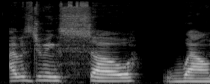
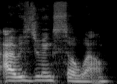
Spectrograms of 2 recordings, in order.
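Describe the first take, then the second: First: "so" drawn out long and loud; slow the line, stretching "so"; stress on "so". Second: Said in the usual way. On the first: Real, not acted. Telling viewers how she coped, heavy drawn-out stress on "so".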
